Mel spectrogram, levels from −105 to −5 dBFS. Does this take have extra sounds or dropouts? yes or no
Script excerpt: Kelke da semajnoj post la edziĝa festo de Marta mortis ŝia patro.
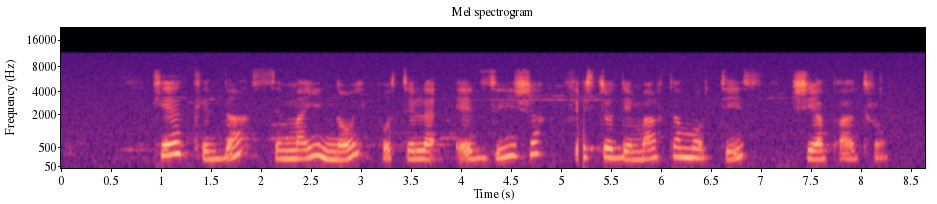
yes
